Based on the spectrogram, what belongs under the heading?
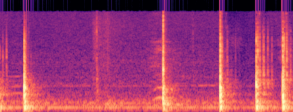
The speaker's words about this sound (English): So number one, don't knock like the police. Have a friendly knock, something like this.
